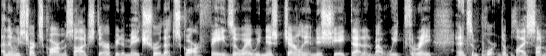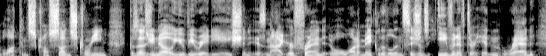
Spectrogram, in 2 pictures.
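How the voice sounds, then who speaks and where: A man's voice: lowish voice, expressive, brisk, hardly any pauses. An American man speaking as a doctor and podcast host, explaining in a conversational, emphatic way and addressing the listener directly. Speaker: plastic surgeon hosting a podcast. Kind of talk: conversational patient-education explainer.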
